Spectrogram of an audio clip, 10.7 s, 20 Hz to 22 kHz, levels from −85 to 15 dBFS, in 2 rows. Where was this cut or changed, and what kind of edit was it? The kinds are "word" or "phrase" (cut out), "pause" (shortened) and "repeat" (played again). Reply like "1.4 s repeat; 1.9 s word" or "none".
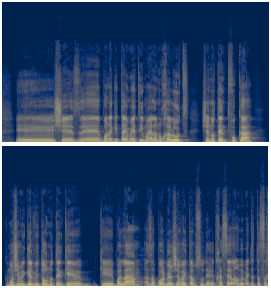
none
